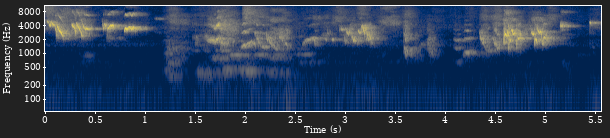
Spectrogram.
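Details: Tamed pet budgerigar chirping non-stop: quick, scratchy warbled chirps and short whistled notes, high-pitched and tumbling over each other in bursts with brief pauses, no other sounds.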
